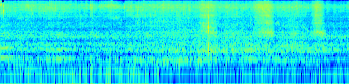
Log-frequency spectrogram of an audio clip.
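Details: Honeybees at a nest dug out from underground, their honey being harvested: a steady, low droning hum with layered tones, faint hiss above, and a sharp click near the middle.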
